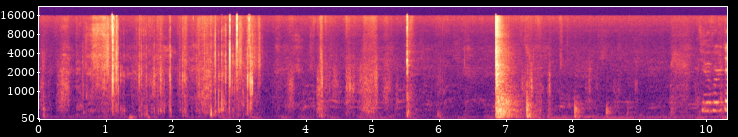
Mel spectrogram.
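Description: Scattered thumps and knocks from a child moving and handling balls in a carpeted room. One loud thump comes about seven seconds in.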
